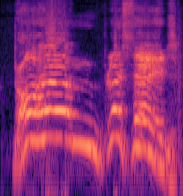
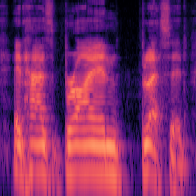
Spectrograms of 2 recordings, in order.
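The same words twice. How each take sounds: First: A booming, thrilled Brian Blessed; delighted exclamation. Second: Said in the usual way. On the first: Real, not acted. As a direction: shout Brian Blessed like a fan cheering. Joyful exclamation of the actor's name.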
